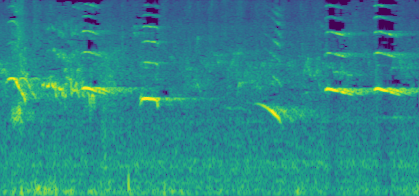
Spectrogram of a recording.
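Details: Chopi blackbird (Gnorimopsar chopi) in Santa Cruz de la Sierra, Bolivia, sings varied, melodious, loud whistled notes, some slurred and falling, others held, in short bursts about every half second over a quiet rural background.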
